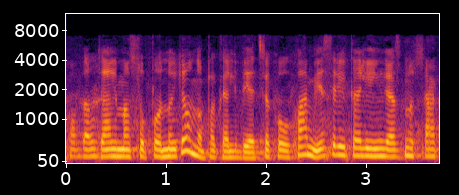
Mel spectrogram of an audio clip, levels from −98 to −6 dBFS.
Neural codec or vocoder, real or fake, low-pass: codec, 16 kHz, 2 kbps, FreqCodec, larger model; fake; 7.2 kHz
